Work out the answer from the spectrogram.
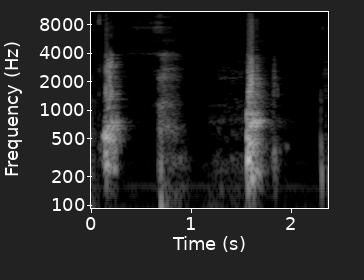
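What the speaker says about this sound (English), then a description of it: "Your dog is just scuffling at the fact of island mode." A pet dog gives a few short, sharp barks in separate bursts, fairly close and loud against an otherwise quiet room, with no one talking over it.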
